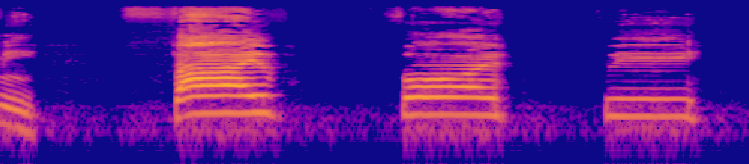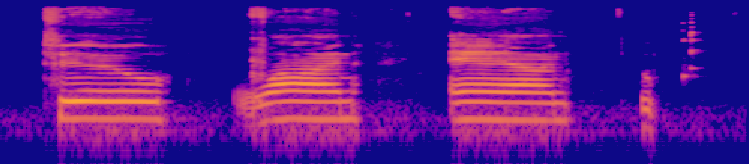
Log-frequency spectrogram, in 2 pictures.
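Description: A young man sings a series of short held notes close by.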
